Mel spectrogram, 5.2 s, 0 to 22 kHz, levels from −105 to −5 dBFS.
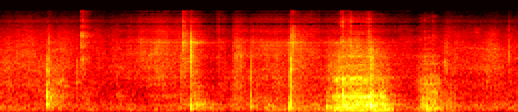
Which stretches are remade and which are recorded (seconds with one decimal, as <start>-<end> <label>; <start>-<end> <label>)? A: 0.0-1.2 recorded; 1.2-4.2 remade; 4.2-5.2 recorded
